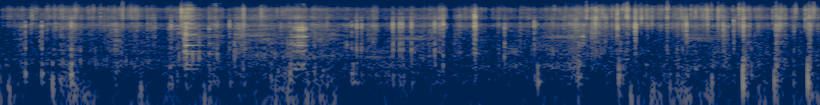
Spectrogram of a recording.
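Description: Boots and gloved hands scrabbling over loose scree and broken rock during a downclimb: an irregular run of small crunches, clicks and scrapes, with a couple of louder knocks about two and a half and four seconds in.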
